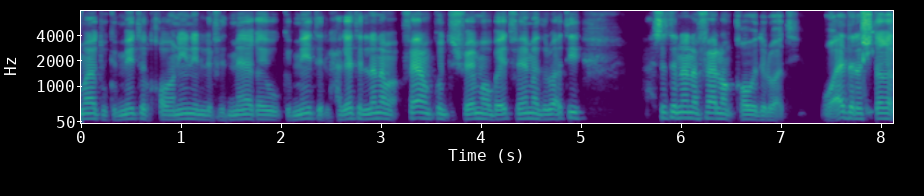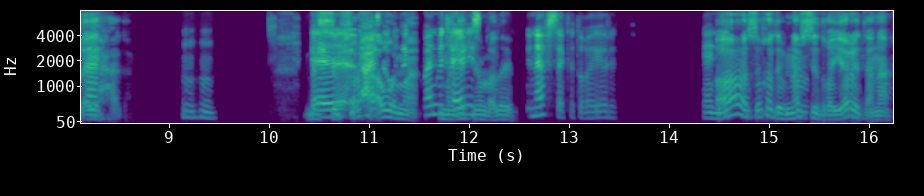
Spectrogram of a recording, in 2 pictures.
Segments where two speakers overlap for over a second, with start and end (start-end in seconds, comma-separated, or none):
10.5-12.2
